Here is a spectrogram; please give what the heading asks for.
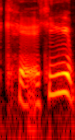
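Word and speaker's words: Circe: Okay, I've chosen one that I don't think I can pronounce, but it's supposed to be pronounced Kirky by Madeline Miller.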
